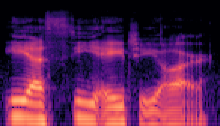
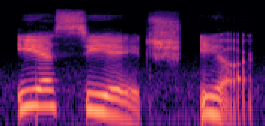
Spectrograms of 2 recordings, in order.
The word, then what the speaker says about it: Escher: like a sure Escher I like it with like I like I I like esker better spell it that same way you are the God bro and see Asher is yes c-h-e-r I just feel like esker sounds more Scandinavian well not Scandinavian uh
